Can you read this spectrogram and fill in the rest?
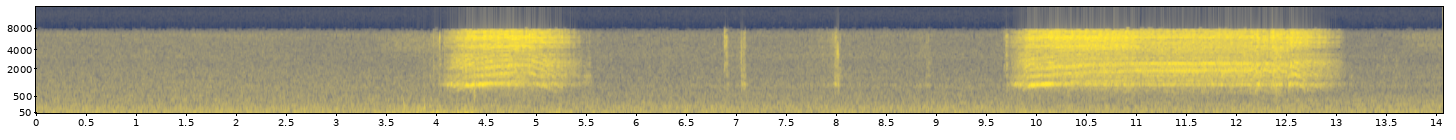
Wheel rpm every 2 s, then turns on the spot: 0, 0, 60, 0, 10, 150, 50.
none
